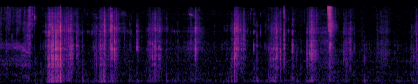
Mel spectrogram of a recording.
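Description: Close-up chewing of crispy fried chicken: a string of irregular crunches, the loudest about a second in.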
